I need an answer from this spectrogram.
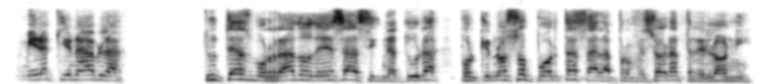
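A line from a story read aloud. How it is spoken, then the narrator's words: Indignant exclamation. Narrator (Spanish): exclamó Ron indignado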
